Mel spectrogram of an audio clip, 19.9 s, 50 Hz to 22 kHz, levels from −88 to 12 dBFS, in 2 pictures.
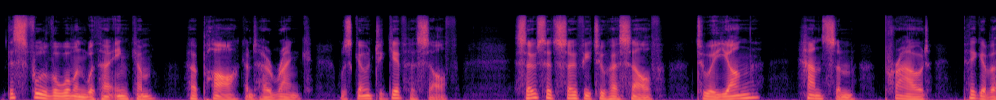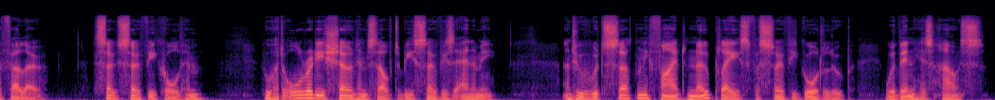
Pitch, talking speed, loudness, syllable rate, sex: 100 Hz, 165 wpm, -20 LUFS, 5.4 syllables/s, male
